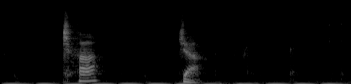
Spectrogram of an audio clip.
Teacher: this is a stop and a fricative produced at the same time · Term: Affricates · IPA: tʃa dʒa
